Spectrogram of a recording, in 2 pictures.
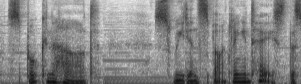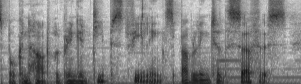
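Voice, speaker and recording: A man's voice: low voice, lively intonation, moderate pace, gravelly, faint music behind. A man playing a game, reading its text aloud expressively and adding casual commentary. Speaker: gamer playing through a demo.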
